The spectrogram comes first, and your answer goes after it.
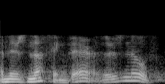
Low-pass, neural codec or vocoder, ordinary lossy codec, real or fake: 7.2 kHz; codec, 44.1 kHz, 7.8 kbps, Pupu-Codec; AAC, 16 kbps; fake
